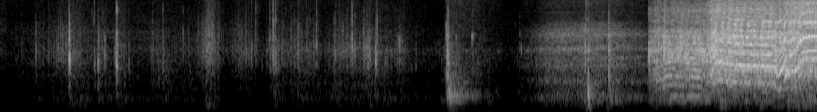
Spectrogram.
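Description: A few light clicks and two knocks of handling, then, about three seconds in, a cordless drill starts running, driving a screw into the wooden window buck frame, its whine bending in pitch.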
